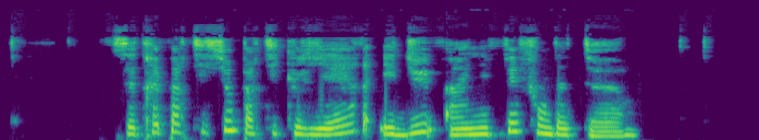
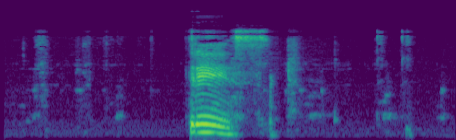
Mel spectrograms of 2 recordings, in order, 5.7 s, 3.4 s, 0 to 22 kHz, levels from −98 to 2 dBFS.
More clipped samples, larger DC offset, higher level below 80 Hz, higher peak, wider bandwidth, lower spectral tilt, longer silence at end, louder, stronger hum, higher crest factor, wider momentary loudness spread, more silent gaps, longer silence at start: neither; neither; first, -46 dBFS vs -80 dBFS; first, 0 dBFS vs -4 dBFS; about the same, 10 kHz vs 9.6 kHz; first, -4.5 dB/octave vs -2 dB/octave; second, 0.9 s vs 1.25 s; first, -14 LUFS vs -19 LUFS; neither; about the same, 16 dB vs 20 dB; second, 7 LU vs 18 LU; first, 0.42-0.49 s, 0.58-0.74 s vs none; second, 0.1 s vs 1.4 s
